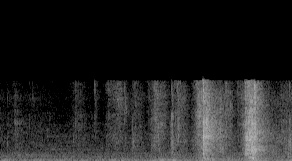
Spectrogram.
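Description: Plastic hot dog package being worked open by hand on a countertop: soft rustling, then two loud rasping rips of the plastic near the end.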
